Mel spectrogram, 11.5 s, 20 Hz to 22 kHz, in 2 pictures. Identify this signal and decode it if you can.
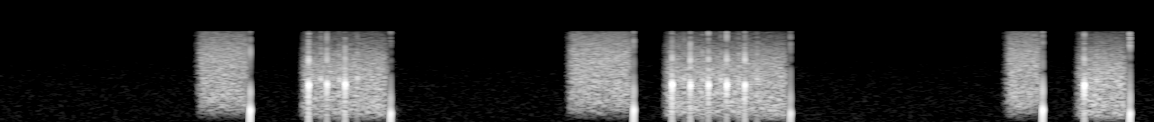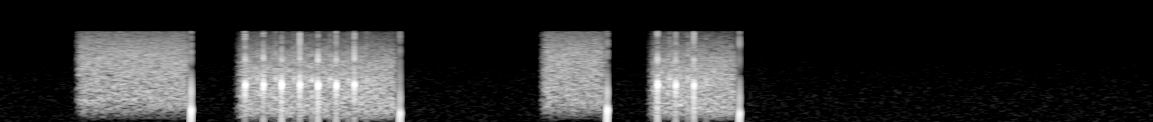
Pulse dialling, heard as a rotary dial, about 11 pulses a second. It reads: 3 5 1 7 3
